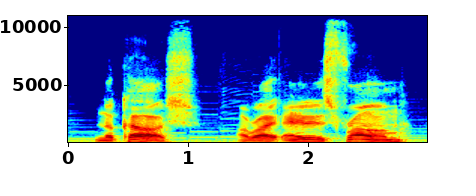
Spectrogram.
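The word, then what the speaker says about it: נָחָשׁ: serpent which is Hebrew 51 75 which is pronounced Nakash alright and it is from Hebrew 51 72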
